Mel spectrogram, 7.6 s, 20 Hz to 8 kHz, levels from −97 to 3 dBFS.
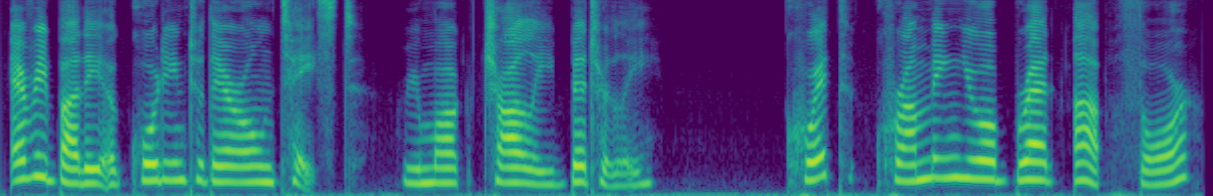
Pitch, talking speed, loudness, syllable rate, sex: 245 Hz, 120 wpm, -17 LUFS, 4.5 syllables/s, female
